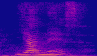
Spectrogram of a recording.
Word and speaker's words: Llanes: The first one will be quite simple, just like the vowel E, okay? So you can say Llanes, Villa, Yucatan, Cayo.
